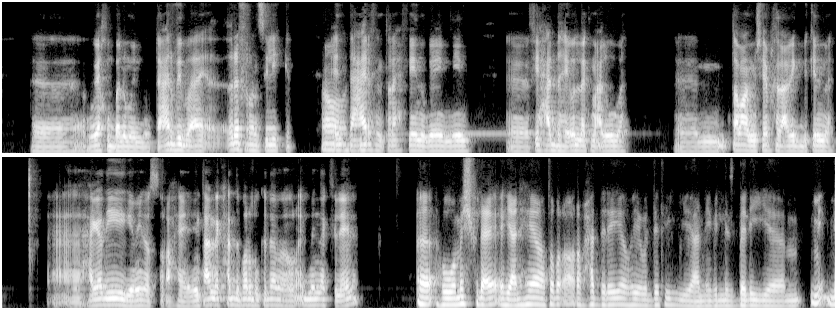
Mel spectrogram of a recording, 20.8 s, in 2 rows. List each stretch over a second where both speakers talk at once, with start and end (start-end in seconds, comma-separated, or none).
none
